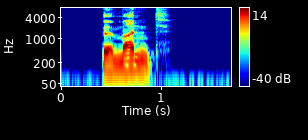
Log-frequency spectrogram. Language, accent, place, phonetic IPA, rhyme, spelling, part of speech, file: German, Germany, Berlin, [bəˈmant], -ant, bemannt, adjective / verb, De-bemannt.ogg
- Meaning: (verb) past participle of bemannen; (adjective) manned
